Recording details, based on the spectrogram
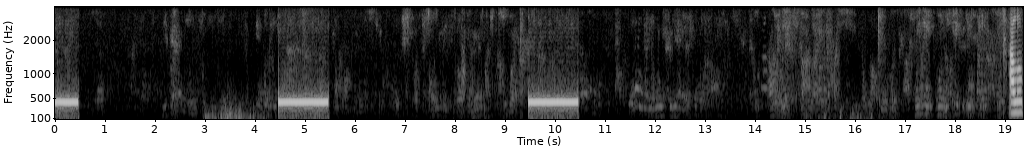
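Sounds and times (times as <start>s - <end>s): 
telephone call tones on an unanswered number: 0.0s - 0.5s, 4.5s - 5.5s, 9.5s - 10.5s.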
